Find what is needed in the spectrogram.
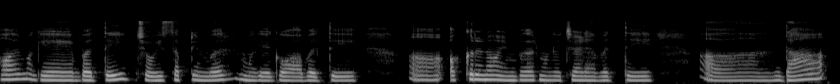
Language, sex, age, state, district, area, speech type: Goan Konkani, female, 30-45, Goa, Canacona, rural, spontaneous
